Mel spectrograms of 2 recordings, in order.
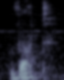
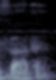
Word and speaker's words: Vata: Vat, Pit, and Kapha. Or Vata, Pitta, and Kapha is the way that it looks like it should be pronounced.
